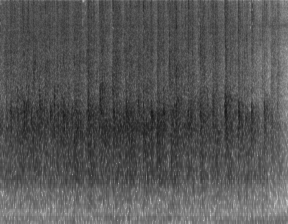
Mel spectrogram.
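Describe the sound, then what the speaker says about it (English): Audience applauding a civil rights attorney at a university speaker series, loud dense clapping that sustains evenly and begins to taper near the end. "Give him a round of applause."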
